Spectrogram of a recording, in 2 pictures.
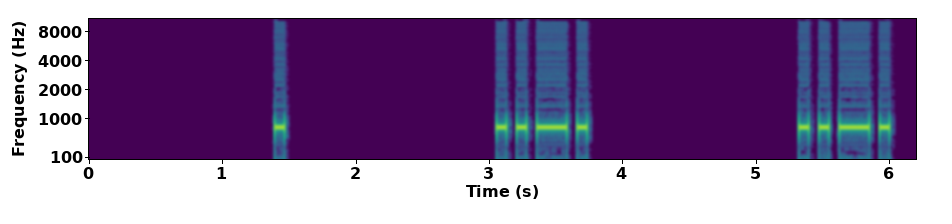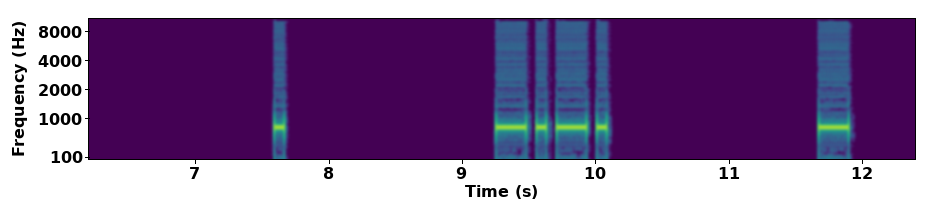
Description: Morse code, heard as a keyed tone, about 16 wpm, spaced as for 5 wpm, 800 Hz. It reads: EFFECT
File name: Prefixes / By First Letter / Es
